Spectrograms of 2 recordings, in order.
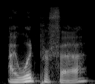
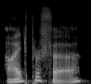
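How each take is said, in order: First: 'I would' is said as two full words. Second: 'I would' is contracted to one syllable.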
